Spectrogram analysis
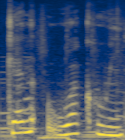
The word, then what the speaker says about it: Ken Wakui: vidéo il s'agit de tokyo revenge art de kent waku ici je prononce bien au tout début de l'histoire on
